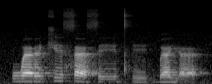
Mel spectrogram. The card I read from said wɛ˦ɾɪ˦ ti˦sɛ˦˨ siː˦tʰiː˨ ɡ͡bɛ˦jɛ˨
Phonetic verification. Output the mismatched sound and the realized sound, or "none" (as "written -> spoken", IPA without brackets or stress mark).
t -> t͡ʃ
